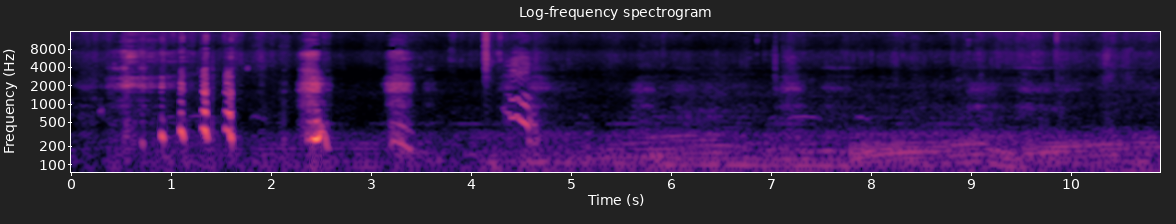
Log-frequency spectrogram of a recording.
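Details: Beagle puppies fighting over things they want: a quick run of four sharp yelping barks, a louder yelp, then short rising whines and growly squeals, fading into low rumbling background noise.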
